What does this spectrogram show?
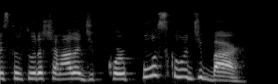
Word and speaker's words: Barr: chamada de corpúsculo de barr é com dois erres vamos ter e se pronuncia assim de bar de bar não sei nem lembra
